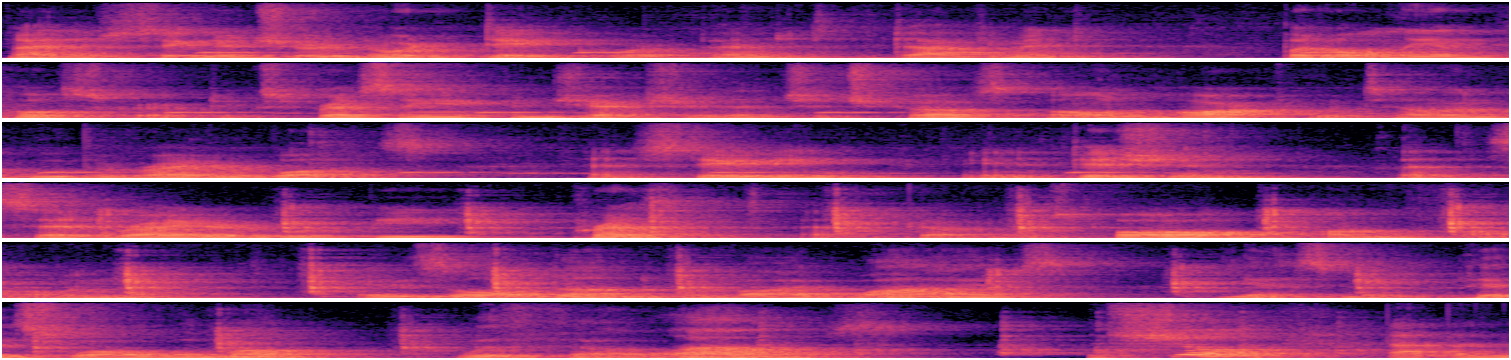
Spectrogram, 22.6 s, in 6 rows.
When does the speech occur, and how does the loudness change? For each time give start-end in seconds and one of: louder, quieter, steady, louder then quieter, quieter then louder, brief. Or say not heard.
0.0-22.5 steady.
